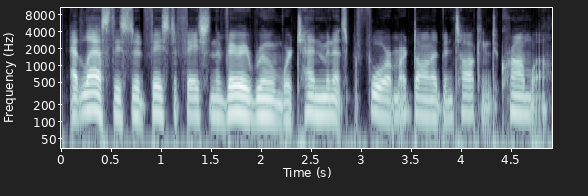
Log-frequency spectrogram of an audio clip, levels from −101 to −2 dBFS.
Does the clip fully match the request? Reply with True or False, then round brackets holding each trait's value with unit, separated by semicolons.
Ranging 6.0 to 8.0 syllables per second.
True (6.3 syllables/s)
